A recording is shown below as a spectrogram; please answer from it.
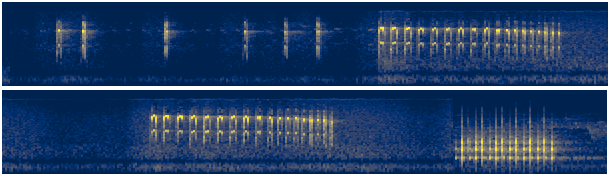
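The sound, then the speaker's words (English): Downy woodpecker calls: about six sharp, separate pik notes, then two rapid whinnies of many quick notes, and finally a short, fast burst of drumming. All are loud and clear with no voices. “Well, that was the pick, whinny, and drumming sounds of a downy woodpecker.”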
